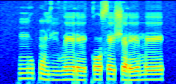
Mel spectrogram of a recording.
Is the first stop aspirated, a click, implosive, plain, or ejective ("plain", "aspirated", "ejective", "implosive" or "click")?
plain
